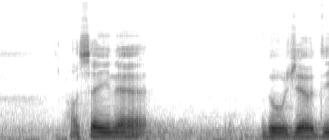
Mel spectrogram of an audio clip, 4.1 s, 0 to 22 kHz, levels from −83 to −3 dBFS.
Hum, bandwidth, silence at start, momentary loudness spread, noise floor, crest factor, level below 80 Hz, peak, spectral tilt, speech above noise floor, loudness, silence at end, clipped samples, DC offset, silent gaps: none; 8.2 kHz; 0.7 s; 19 LU; -49 dBFS; 16 dB; -48 dBFS; -10 dBFS; -8 dB/octave; 27 dB; -24 LUFS; 0 s; under 0.1%; under 0.1%; none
